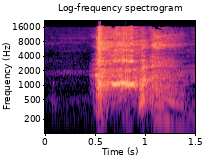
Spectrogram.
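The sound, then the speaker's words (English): A harsh cough from a person ill with COVID bursts out loudly, one rough hacking spasm that trails off into a raspy exhale, with no talking around it. “I know half this thing is just me coughing at you.”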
